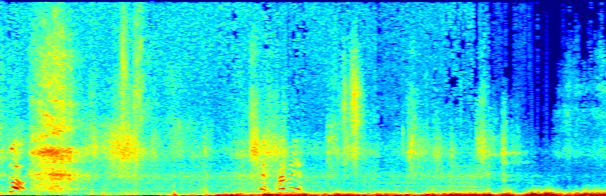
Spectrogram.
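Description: Wind buffeting the camera microphone as a loud low rumble, with a few breathy swishes and a short run of pitched calls about three seconds in.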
